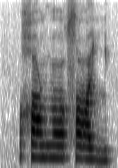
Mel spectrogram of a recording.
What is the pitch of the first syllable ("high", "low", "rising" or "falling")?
low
